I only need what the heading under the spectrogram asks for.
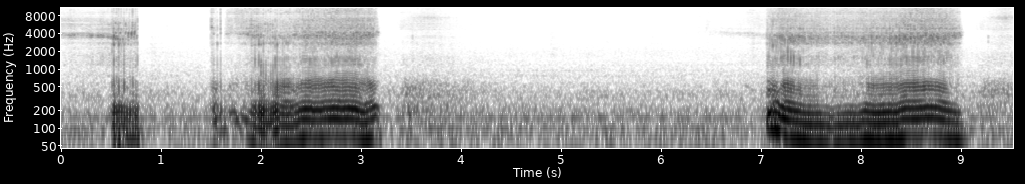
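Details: Chow Chow snoring loudly in its sleep: short snorts, then long, buzzing, gurgling snores with a vibrating rattle, each lasting about two seconds, with quiet pauses between.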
